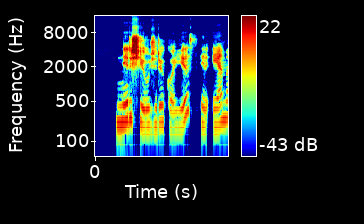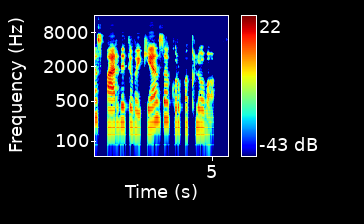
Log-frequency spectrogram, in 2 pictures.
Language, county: Lithuanian, Vilnius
